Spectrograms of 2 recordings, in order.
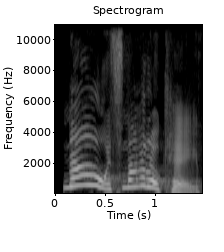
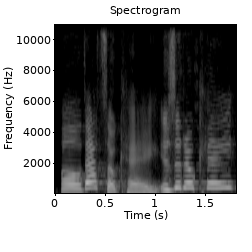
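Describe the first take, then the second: First: Slow, much higher and louder, leaning hard on NO; emphatic correction. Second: Mock breezy brush-off. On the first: Speaker correcting the brush-off to her listeners, slow emphatic no. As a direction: stop them cold with a firm no, drawn out. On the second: Mocking a dismissive apology reply. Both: Shown as a demonstration.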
